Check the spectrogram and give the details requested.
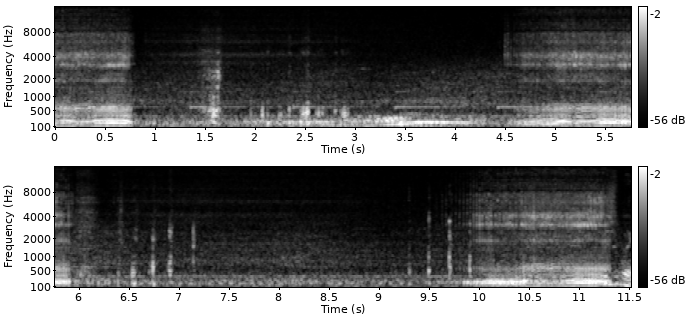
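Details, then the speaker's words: Mastiff dog snoring while awake: loud, rough, rattling breaths in bursts on inspiration with quieter gaps, snoring-like noisy breathing. "Bill, are you awake? Are you sleeping? Cuz you're snoring."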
